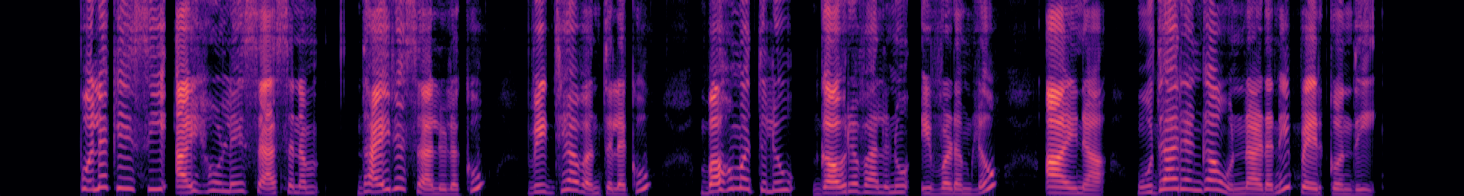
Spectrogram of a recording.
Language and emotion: Telugu, neutral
